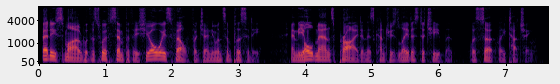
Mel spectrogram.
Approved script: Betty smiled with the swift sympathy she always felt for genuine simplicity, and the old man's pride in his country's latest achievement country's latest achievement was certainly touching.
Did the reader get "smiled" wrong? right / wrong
right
